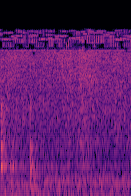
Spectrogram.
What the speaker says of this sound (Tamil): தக்காளி நல்லா நைஸாக வதங்கி வரணுங்க.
